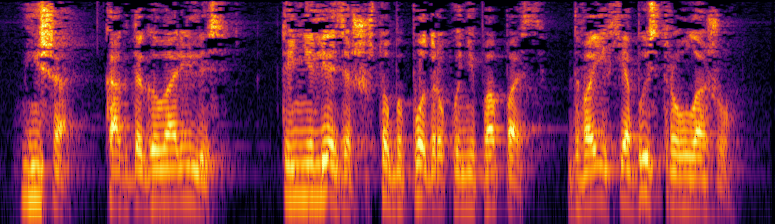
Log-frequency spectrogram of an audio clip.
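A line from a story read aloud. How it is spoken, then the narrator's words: Whispered. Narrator (Russian): прошептал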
